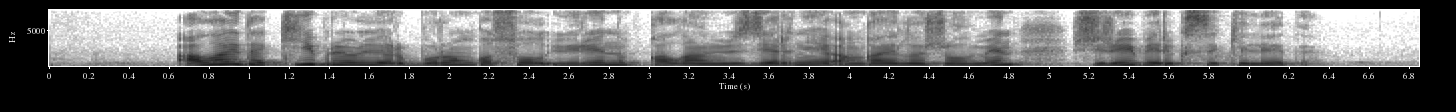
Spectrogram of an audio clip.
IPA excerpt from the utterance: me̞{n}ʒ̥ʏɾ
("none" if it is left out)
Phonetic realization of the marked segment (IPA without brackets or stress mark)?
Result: n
